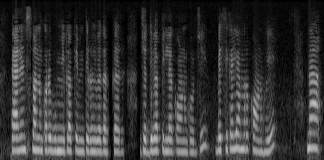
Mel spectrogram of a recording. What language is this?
Odia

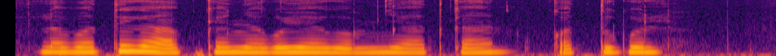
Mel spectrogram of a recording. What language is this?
Kalenjin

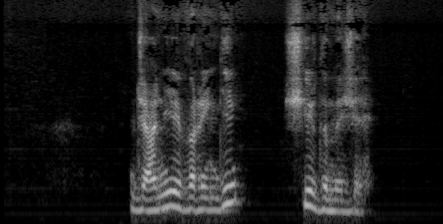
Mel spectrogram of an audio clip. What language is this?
Kurdish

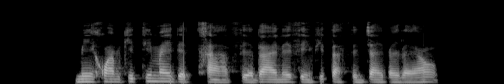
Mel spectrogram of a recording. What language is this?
Thai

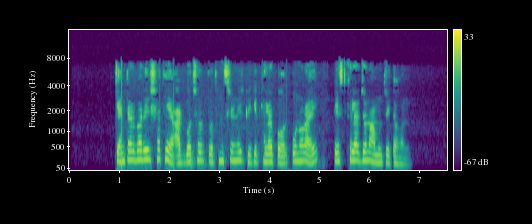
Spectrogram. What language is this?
Bangla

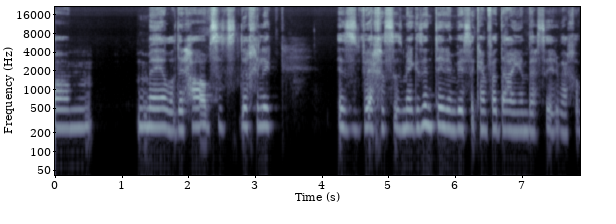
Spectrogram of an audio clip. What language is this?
Yiddish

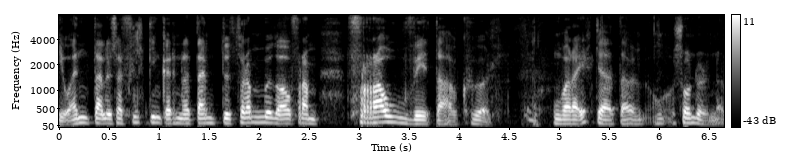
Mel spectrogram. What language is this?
Icelandic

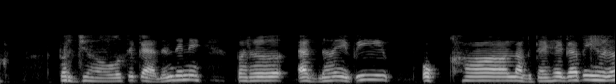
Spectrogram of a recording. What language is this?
Punjabi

